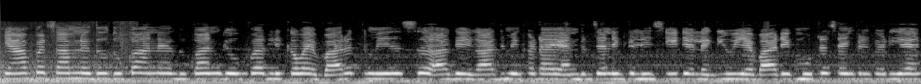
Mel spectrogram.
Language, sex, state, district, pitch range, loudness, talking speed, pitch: Hindi, female, Rajasthan, Bikaner, 245-255 Hz, -12 LUFS, 220 wpm, 250 Hz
